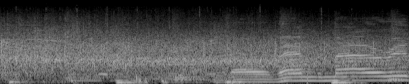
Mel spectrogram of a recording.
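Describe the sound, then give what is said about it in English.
A crowd claps steadily in dense, sustained applause for the presenters, and partway through, music with a clear melody starts up beneath the clapping. “If we can have one more round of applause for our presenters.”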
